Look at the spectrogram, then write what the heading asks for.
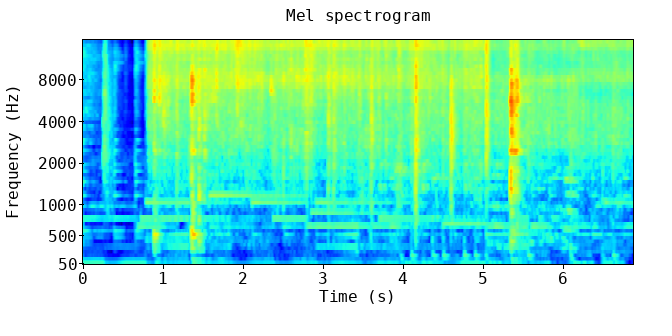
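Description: Batter-fried fish pieces sizzling in hot oil and masala in a steel pan as a steel spatula stirs and tosses them, with a few sharp clinks of the spatula against the pan. The sizzling starts about a second in.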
